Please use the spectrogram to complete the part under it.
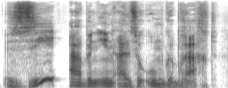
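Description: A man voicing a calm, unflappable older male detective who speaks low, gently and slowly, with a mildly ironic manner. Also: breathy edge, no room sound, studio quality, exaggerated voice. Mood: calm, gentle. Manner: mild, encouraging, quietly ironic.

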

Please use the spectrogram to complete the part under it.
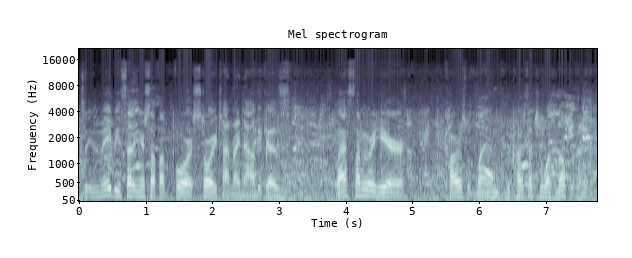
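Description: An enthusiastic American man in his twenties rambles casually as a travel vlogger while strolling around a resort, mostly outdoors. He talks at a normal pace in a mid-range voice, caught on a handheld camera held at arm's length. The lo-fi recording is swamped by the noise of resort crowds and traffic.

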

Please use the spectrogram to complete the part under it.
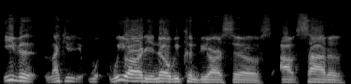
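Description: A male podcast host and former college football player, speaking at a middle pitch. He keeps the chat easygoing, agreeing and laughing along, and his voice sounds dry and close with no room echo. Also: animated, brisk. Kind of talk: casual interview chat.

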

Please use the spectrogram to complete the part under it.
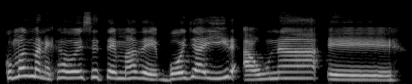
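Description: A woman's voice: sits high, a little slow. A woman hosting a talk show, chatty and eager, firing off questions at her guest. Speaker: host.

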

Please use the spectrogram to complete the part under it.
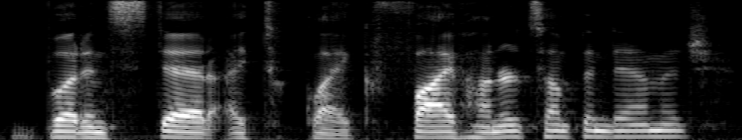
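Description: A man's voice: medium pitch, steady tone, unhurried, clear, resonant tone. A man giving casual, self-critical commentary on his own gameplay as a channel host, thinking aloud with restarts and chuckles.

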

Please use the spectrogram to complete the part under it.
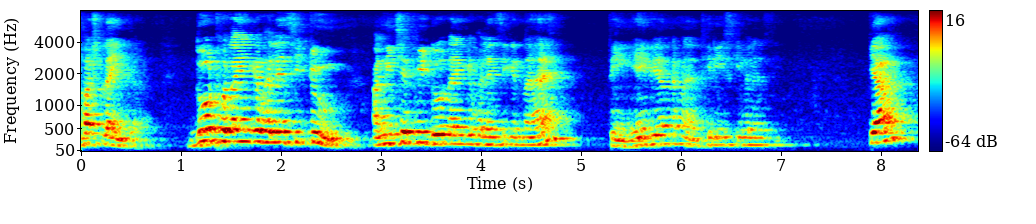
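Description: A male school teacher giving a classroom lecture in a folksy, colloquial way, full of village sayings and memory tricks. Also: sits high. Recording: echoey, distant, dull lo-fi classroom recording.

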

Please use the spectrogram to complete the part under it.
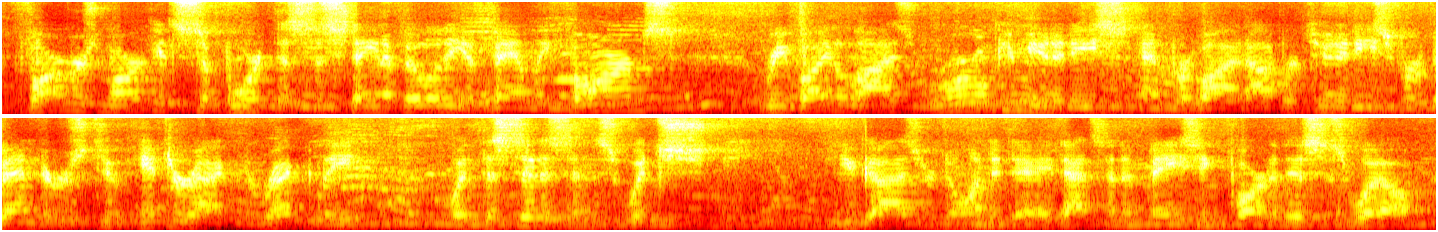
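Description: A man's voice: a little high, normal speed. A joking man speaking in an echoey hall. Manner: joking, off-script asides. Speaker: county commissioner presenting awards. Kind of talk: casual public ceremony speech. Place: large open-sided farm hall. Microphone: handheld microphone. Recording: echoey hall, crowd noise, distant mic.

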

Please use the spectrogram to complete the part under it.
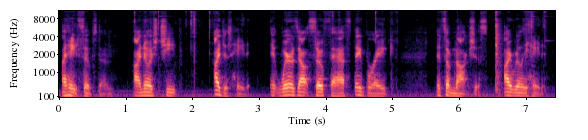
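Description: A man's voice: medium pitch, moderate pace. An American man, a welder, giving a casual hands-on demo of his tools, blunt and joking, filmed one-handed at an outdoor work table. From United States. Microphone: handheld camera mic, filming one-handed.

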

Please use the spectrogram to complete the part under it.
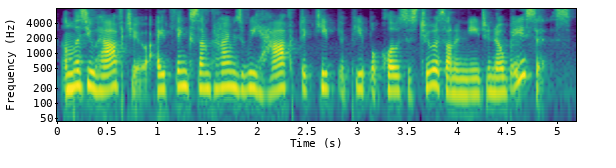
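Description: A woman with a medium-pitched voice talks fairly quickly, delivering a monologue of casual, comforting advice to a listener. She's a voice actor, and her tone is earnest, opinionated and emphatic.

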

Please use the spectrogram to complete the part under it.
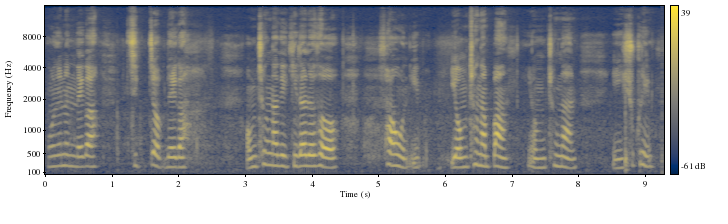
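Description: Woman storyteller, fairly high voice, dramatic whiny delivery, playful skit. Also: a little hiss or hum. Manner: whiny and dramatic, swinging loud and quiet. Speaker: storyteller playing with characters. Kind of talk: playful homemade character skit.

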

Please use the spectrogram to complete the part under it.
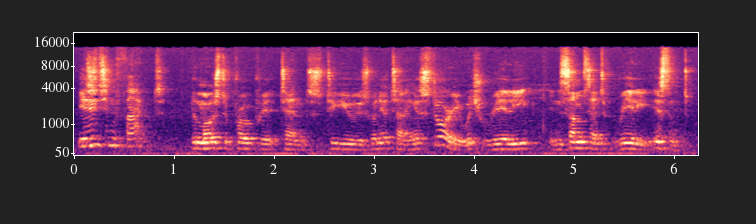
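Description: A fairly high, animated and slightly mellow voice belongs to a man in his sixties who translates literature. At normal speed, he speaks thoughtfully yet hesitantly, casting about for words, during a casual book club session in a large hall. Recorded by a camera a few metres away, it's echoey with background noise.

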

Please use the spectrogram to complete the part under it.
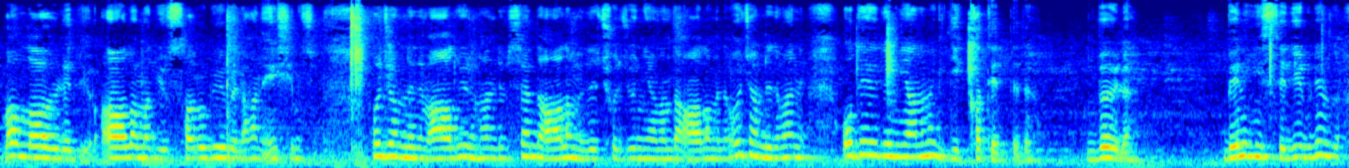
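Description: A woman's voice: medium pitch, fairly even intonation, fast, mellow, a little hiss or hum, rough recording. A woman vlogger, chatting casually to her followers at home and retelling conversations in reported speech. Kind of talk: casual vlog talk to followers.

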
